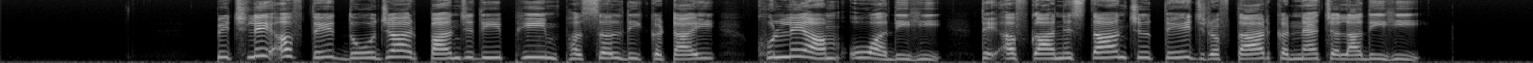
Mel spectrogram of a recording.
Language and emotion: Dogri, neutral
